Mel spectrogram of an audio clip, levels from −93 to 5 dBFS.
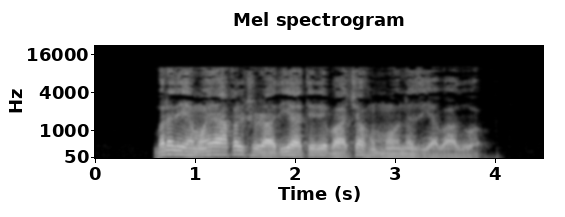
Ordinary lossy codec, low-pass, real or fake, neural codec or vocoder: MP3, 48 kbps; 9.9 kHz; real; none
